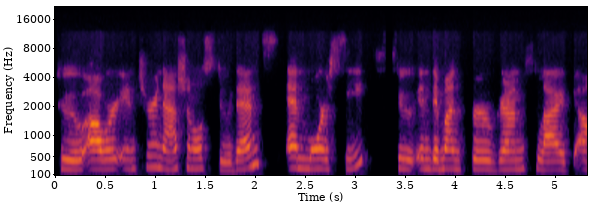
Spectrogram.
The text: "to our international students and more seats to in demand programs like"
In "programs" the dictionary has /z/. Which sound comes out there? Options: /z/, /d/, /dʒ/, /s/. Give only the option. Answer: /s/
